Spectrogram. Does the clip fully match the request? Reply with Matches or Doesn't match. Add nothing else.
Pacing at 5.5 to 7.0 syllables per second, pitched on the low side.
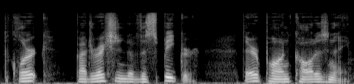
Matches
